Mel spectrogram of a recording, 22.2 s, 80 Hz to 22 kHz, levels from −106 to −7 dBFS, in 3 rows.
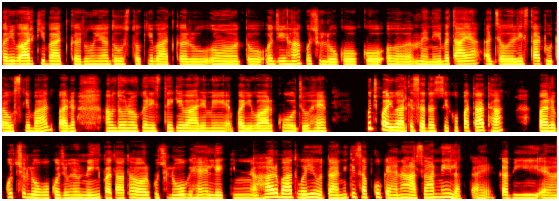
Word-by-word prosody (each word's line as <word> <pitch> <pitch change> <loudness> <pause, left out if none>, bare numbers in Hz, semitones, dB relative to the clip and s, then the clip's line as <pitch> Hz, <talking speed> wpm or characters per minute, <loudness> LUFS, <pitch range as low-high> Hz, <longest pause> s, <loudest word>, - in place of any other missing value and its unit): परिवार 185 -1 +4
की 195 - -3
बात 170 -2 +1
करूँ 165 0 -4
या 170 +1 -3
दोस्तों 165 0 -5
की 170 - -7
बात 160 -2 -1
करूँ 160 +1 -2
अ, - - -3
तो 160 +1 -3
जी 170 0 -4
हाँ 175 +2 -2
कुछ 180 +1 -6
लोगों 160 0 -1
को 165 0 +1
अ, 160 -1 -3
मैंने 160 -1 -3
बताया 175 +1 +1 0.3
जो 165 0 +1
रिश्ता 170 +2 +1
टूटा 170 0 -2
उसके 170 +1 -3
बाद। 175 +7 -1
पर 165 +2 +2 0.4
हम 175 0 +2
दोनों 180 -1 +2
के 185 +2 -1
रिश्ते 170 0 -2
के 180 0 +1
बारे 165 -1 +2
में 170 0 -4
परिवार 165 -1 +2
को 170 -1 -2
जो 160 - -2
है 170 +1 -1 0.5
कुछ 340 -2 +1
परिवार 200 -6 +8
के 210 - -1
सदस्य 180 -2 0
को 190 - -4
पता 195 +2 +6
था। 180 0 +3 0.5
पर 185 -1 +6
कुछ 230 +1 -4
लोगों 185 -5 0
को 185 - +1
जो 170 0 -4
है 185 +1 0
वो 185 - 0
नहीं 175 +3 0
पता 165 -2 +2
था 200 0 +2
और 180 -1 +4
कुछ 195 -1 -8
लोग 185 +2 0
हैं 185 +1 -1
लेकिन 185 +2 -2
हर 220 +3 +7
बात 215 -2 +5
वही 200 +1 +3
होता 185 -4 +2
है 170 - +1
ना 195 - -4
कि 240 - -1
सबको 215 +2 0
कहना 190 0 +1
आसान 195 +4 0
नहीं 220 +1 +1
लगता 150 -8 -4
है। 165 +4 -7 0.2
कभी 180 +1 -1
अ, - - -3
175 Hz, 195 wpm, -24 LUFS, 165-190 Hz, 0.5 s, परिवार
